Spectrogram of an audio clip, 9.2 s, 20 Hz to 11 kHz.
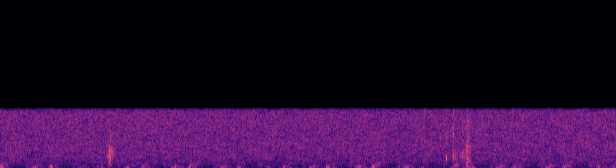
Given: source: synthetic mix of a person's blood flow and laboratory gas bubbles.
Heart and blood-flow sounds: Doppler ultrasound of blood flow; precordium
1.59-1.74 s: bubbles
6.66-6.73 s: bubbles
6.76-7.09 s: bubbles
From the record:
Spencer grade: 2 (many but less than half of the cardiac periods contain bubble signals, singularly or in groups); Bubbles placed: anywhere in the cardiac cycle

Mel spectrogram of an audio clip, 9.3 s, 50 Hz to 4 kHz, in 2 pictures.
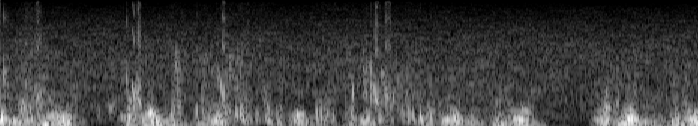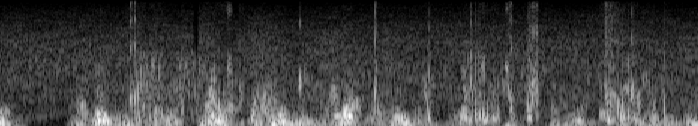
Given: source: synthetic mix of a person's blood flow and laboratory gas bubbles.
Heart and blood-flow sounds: Doppler ultrasound of blood flow; precordium
0.00-0.31 s: bubbles
0.63-0.78 s: bubbles
0.82-0.99 s: bubbles
1.11-1.25 s: bubbles
1.29-1.83 s: bubbles
2.08-2.25 s: bubbles
2.29-2.91 s: bubbles
5.46-6.21 s: bubbles
6.24-6.29 s: bubbles
6.62-6.72 s: bubbles
7.11-7.21 s: bubbles
7.46-7.56 s: bubbles
7.72-8.38 s: bubbles
8.63-9.12 s: bubbles
From the record:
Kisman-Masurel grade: 332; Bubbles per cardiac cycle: rolling drumbeat, 9 or more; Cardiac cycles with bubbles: 50 to 99%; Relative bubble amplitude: moderate (0.250 to 0.450); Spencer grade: 3 (all of the cardiac periods contain showers or single bubble signals, but not dominating or overriding the cardiac motion signals); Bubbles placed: only in the low amplitude regions of the cardiac cycle

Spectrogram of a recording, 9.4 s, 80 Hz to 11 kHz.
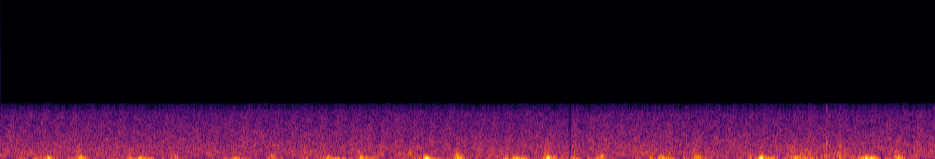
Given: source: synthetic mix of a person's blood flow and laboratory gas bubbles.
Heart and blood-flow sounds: Doppler ultrasound of blood flow; precordium
7.68-8.52 s: bubbles
From the record:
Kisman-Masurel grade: 221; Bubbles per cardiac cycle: several, 3 to 8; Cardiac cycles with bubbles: 10 to 50%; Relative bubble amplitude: barely perceptible (0.100 to 0.250); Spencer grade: 2 (many but less than half of the cardiac periods contain bubble signals, singularly or in groups); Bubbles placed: only in the low amplitude regions of the cardiac cycle

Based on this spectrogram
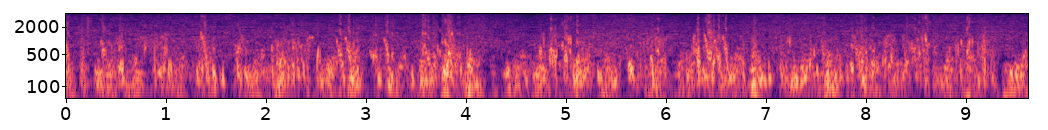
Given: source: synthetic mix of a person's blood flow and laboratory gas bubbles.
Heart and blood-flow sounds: Doppler ultrasound of blood flow; precordium
0.00-0.10 s: bubbles
0.12-0.64 s: bubbles
0.68-1.16 s: bubbles
1.24-1.63 s: bubbles
1.67-1.83 s: bubbles
1.95-2.58 s: bubbles
2.69-3.30 s: bubbles
3.42-4.05 s: bubbles
4.50-6.03 s: bubbles
6.17-6.67 s: bubbles
6.72-7.29 s: bubbles
7.40-8.12 s: bubbles
8.14-8.33 s: bubbles
8.36-8.72 s: bubbles
8.86-9.31 s: bubbles
9.60-9.63 s: bubbles
From the record:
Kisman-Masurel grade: 343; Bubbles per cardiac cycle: rolling drumbeat, 9 or more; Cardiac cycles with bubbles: 100%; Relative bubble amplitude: loud (0.450 to 0.775); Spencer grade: 3 (all of the cardiac periods contain showers or single bubble signals, but not dominating or overriding the cardiac motion signals); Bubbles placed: anywhere in the cardiac cycle

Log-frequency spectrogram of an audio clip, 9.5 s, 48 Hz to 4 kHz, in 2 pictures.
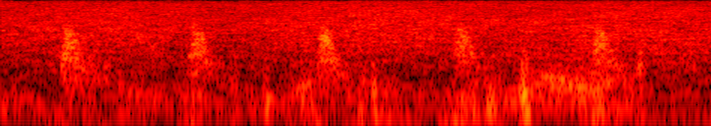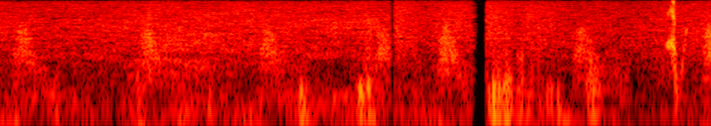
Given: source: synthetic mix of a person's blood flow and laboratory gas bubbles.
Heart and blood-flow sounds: Doppler ultrasound of blood flow; subclavian vein
8.56-8.96 s: bubbles
9.15-9.32 s: bubbles
From the record:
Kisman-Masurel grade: 111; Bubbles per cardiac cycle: 1 to 2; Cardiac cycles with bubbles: 1 to 10%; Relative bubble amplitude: barely perceptible (0.100 to 0.250); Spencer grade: 1 (occasional bubble signal discernible with the cardiac motion signal, with majority of cardiac periods free of bubbles); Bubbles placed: anywhere in the cardiac cycle

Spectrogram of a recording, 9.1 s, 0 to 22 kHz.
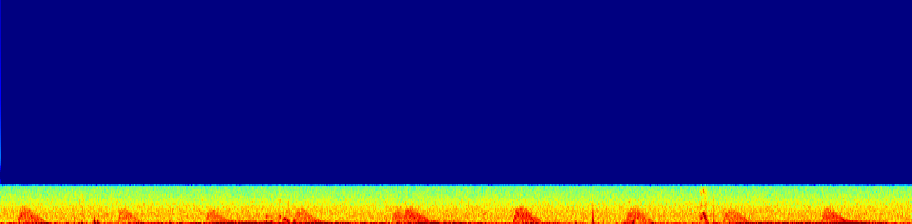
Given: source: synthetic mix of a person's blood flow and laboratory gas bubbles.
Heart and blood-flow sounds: Doppler ultrasound of blood flow; subclavian vein
0.91-1.04 s: bubbles
2.62-3.00 s: bubbles
6.21-6.36 s: bubbles
6.97-7.12 s: bubbles
From the record:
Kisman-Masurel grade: 122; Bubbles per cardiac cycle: 1 to 2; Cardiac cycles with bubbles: 10 to 50%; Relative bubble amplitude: moderate (0.250 to 0.450); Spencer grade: 2 (many but less than half of the cardiac periods contain bubble signals, singularly or in groups); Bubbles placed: anywhere in the cardiac cycle

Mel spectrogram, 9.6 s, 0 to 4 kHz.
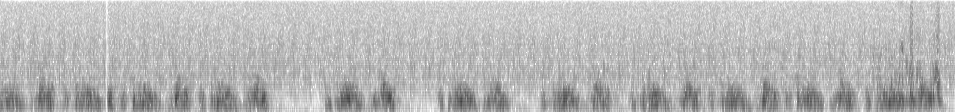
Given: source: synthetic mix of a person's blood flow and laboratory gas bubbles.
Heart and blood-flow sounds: Doppler ultrasound of blood flow; precordium
8.71-9.44 s: bubbles
From the record:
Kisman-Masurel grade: 212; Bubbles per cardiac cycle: several, 3 to 8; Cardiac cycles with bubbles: 1 to 10%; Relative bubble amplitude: moderate (0.250 to 0.450); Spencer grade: 1 (occasional bubble signal discernible with the cardiac motion signal, with majority of cardiac periods free of bubbles); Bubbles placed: anywhere in the cardiac cycle

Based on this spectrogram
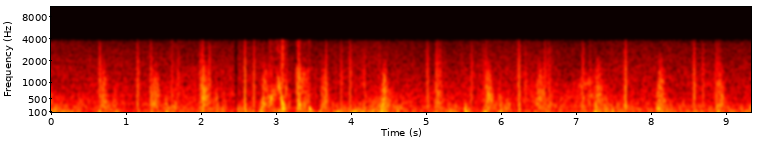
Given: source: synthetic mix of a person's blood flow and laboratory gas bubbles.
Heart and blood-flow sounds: Doppler ultrasound of blood flow; subclavian vein
2.90-3.20 s: bubbles
3.26-3.50 s: bubbles
From the record:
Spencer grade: 1 (occasional bubble signal discernible with the cardiac motion signal, with majority of cardiac periods free of bubbles); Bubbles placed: anywhere in the cardiac cycle

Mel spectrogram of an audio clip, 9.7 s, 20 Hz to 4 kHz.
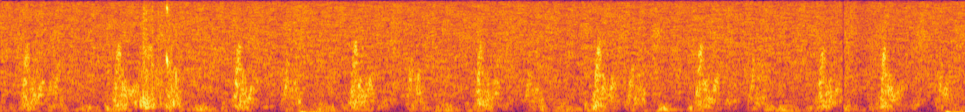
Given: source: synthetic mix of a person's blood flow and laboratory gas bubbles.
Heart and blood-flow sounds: Doppler ultrasound of blood flow; precordium
1.31-1.83 s: bubbles
From the record:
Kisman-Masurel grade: 213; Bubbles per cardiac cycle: several, 3 to 8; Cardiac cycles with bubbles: 1 to 10%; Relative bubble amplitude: loud (0.450 to 0.775); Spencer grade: 1 (occasional bubble signal discernible with the cardiac motion signal, with majority of cardiac periods free of bubbles); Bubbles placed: anywhere in the cardiac cycle

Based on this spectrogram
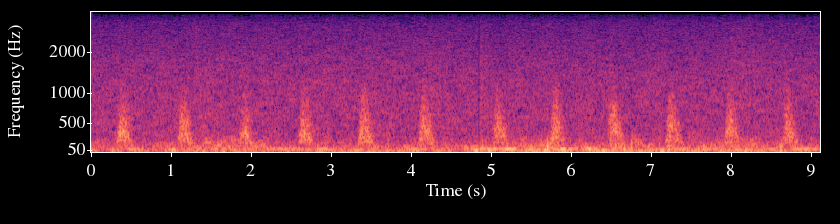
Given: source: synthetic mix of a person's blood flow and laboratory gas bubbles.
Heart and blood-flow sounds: Doppler ultrasound of blood flow; subclavian vein
no bubbles
From the record:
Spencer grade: 0 (complete lack of bubble signals)

